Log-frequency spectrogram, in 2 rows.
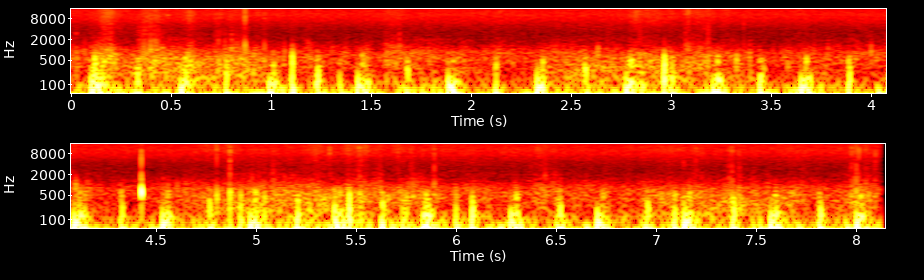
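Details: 21-year-old female, heart and breathing sounds recorded while pedalling an exercise bike: rapid, muffled heartbeat about 136 a minute with breathing noise, recording noisy to capture breath sounds.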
